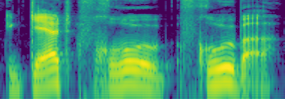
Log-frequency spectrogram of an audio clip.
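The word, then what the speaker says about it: Gert Fröbe: i i i think you'll find it is pronounced get fuba one more time because there's a [ __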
